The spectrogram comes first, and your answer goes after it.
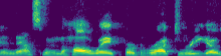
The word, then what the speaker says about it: Rodrigo: Did somebody make an announcement in the hallway for Rodrigo Soto? And roll your R.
